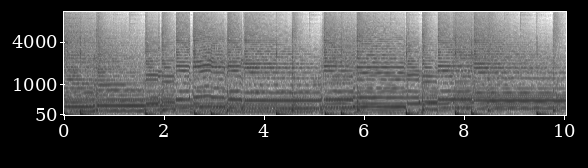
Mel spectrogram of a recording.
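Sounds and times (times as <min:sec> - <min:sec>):
electric guitar lead through overdrive pedal with gain: 0:00.0 - 0:10.0.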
